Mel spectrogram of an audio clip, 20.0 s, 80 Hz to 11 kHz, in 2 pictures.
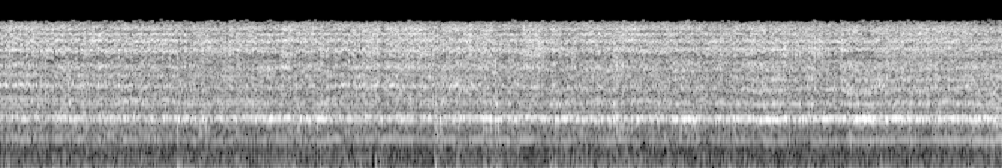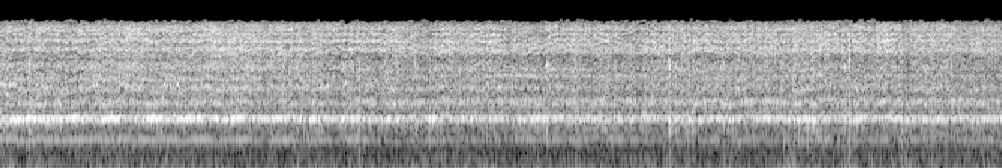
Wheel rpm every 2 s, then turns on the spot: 150, 140, 140, 140, 130, 140, 140, 140, 140, 140.
none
